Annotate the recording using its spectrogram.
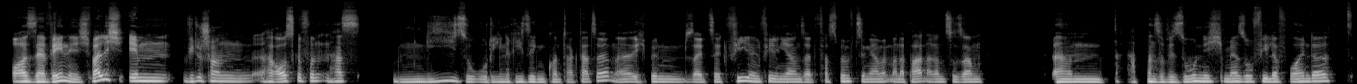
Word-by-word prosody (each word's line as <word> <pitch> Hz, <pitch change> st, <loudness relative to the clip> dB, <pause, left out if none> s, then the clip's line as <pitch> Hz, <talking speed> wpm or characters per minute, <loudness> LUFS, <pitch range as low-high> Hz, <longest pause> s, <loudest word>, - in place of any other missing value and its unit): Oh, 135 Hz, +1 st, +6 dB
sehr 125 Hz, -2 st, +4 dB
wenig, 135 Hz, -5 st, +4 dB
weil 185 Hz, +7 st, +7 dB
ich 205 Hz, -7 st, +1 dB
eben- 155 Hz, -1 st, +5 dB
wie 140 Hz, -2 st, -3 dB
du 165 Hz, -, -1 dB
schon 140 Hz, -2 st, -1 dB
herausgefunden 145 Hz, +3 st, -1 dB
hast- 140 Hz, 0 st, -2 dB, 0.3 s
nie 125 Hz, +7 st, 0 dB
so 125 Hz, -5 st, -2 dB
den 120 Hz, 0 st, -3 dB
riesigen 120 Hz, 0 st, -1 dB
Kontakt 110 Hz, -1 st, -7 dB
hatte, 170 Hz, +10 st, -1 dB
ne? 125 Hz, -6 st, -3 dB
Ich 115 Hz, -1 st, -6 dB
bin 125 Hz, -2 st, -2 dB
seit 115 Hz, -1 st, -3 dB
seit 120 Hz, -1 st, -5 dB
vielen, 155 Hz, -4 st, 0 dB
vielen 135 Hz, -2 st, -2 dB
Jahren 125 Hz, -1 st, -1 dB
seit 115 Hz, -2 st, -4 dB
fast 130 Hz, -2 st, -7 dB
15 135 Hz, -2 st, -2 dB
Jahren 125 Hz, 0 st, -2 dB
mit 130 Hz, -, -6 dB
meiner 120 Hz, -1 st, -3 dB
Partnerin 125 Hz, 0 st, -3 dB
zusammen. 125 Hz, 0 st, -3 dB, 0.7 s
Ähm, 125 Hz, -1 st, +2 dB
da 140 Hz, -, -13 dB
hat 115 Hz, -1 st, -10 dB
man 130 Hz, -, +3 dB
sowieso 120 Hz, +2 st, 0 dB
nicht 140 Hz, 0 st, +2 dB
mehr 135 Hz, +1 st, +3 dB
so 135 Hz, 0 st, 0 dB
viele 135 Hz, 0 st, +2 dB
Freunde. 140 Hz, +5 st, 0 dB, 0.2 s
S -, -, -57 dB
130 Hz, 195 wpm, -23 LUFS, 120-140 Hz, 0.7 s, weil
